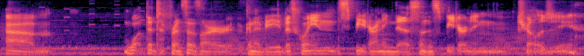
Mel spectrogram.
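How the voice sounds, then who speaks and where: A man's voice: low voice, steady tone, normal speed, rough recording. A man giving casual, rambling gameplay commentary as a streamer, swearing freely and picking at details. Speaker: streamer playing a video game. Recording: game music behind the voice. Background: video game music.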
